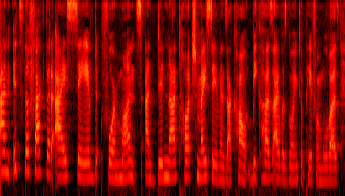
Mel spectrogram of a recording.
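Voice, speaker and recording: An unremarkable speaking voice belongs to a woman who talks at a medium pitch with ordinary pitch variation, at a moderate pace with hardly any pauses. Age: 30s. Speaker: podcast co-host. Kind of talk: casual chat.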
